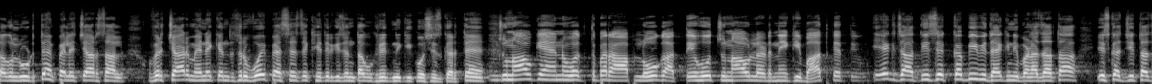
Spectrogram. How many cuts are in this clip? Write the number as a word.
two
